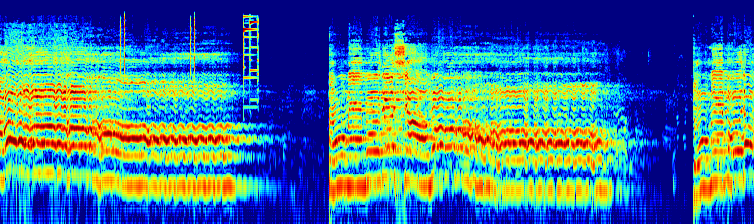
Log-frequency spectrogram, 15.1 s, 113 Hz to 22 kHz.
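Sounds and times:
man singing into a microphone: 0:00.0 - 0:04.8, 0:06.6 - 0:12.4, 0:13.8 - 0:15.0.

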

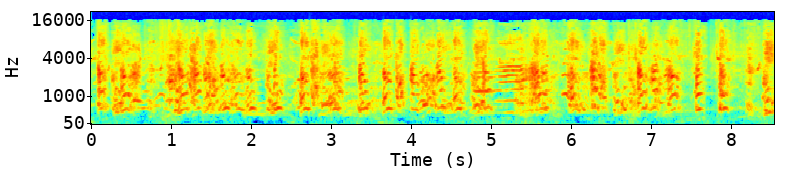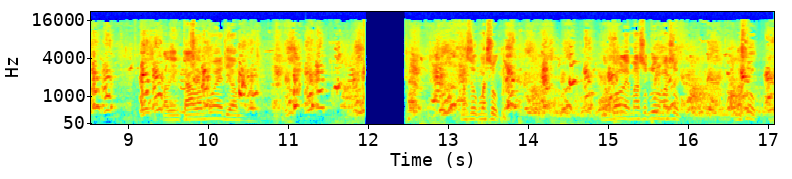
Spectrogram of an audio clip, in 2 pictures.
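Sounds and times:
dogs whining: 0:00.0 - 0:17.0
young dogs yipping and barking: 0:00.0 - 0:17.0.

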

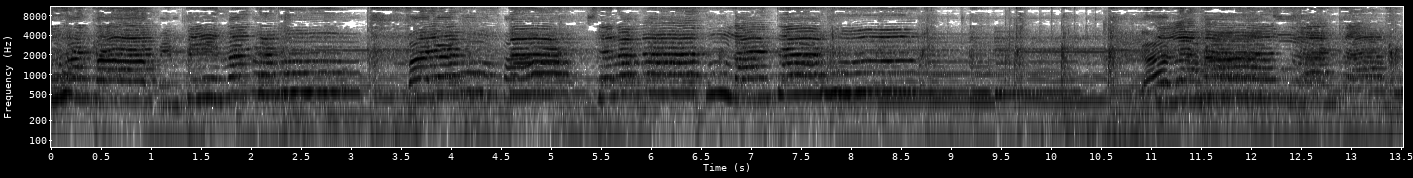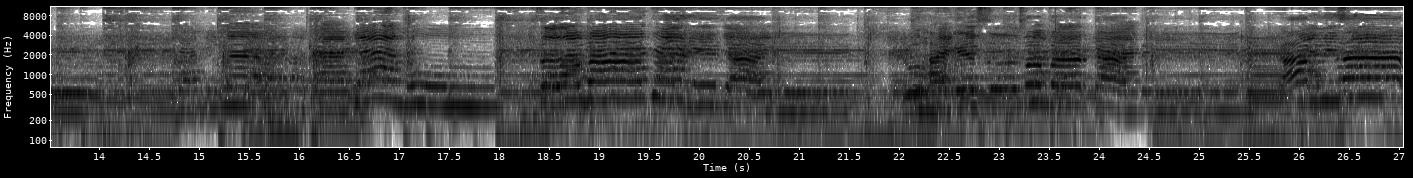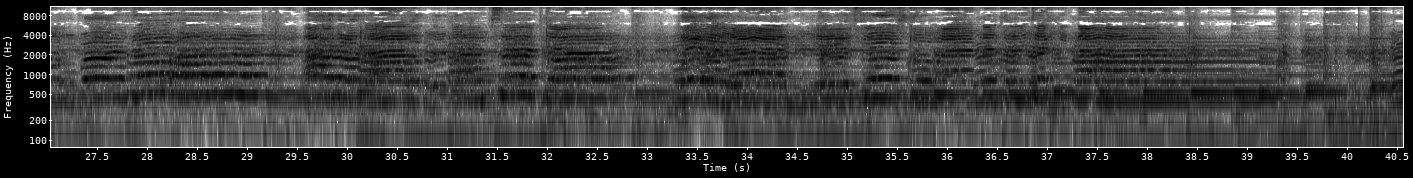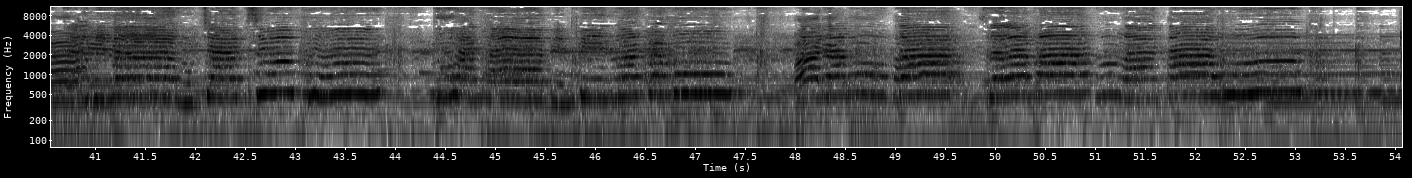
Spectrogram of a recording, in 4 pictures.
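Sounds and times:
children singing together: 0:00.0 - 0:08.7, 0:10.9 - 0:13.7, 0:18.4 - 0:21.0, 0:25.8 - 0:39.0, 0:40.4 - 0:47.4, 0:48.0 - 0:53.4
steady bass line: 0:00.0 - 0:16.5, 0:18.1 - 0:54.0
instrumental accompaniment: 0:00.0 - 0:54.0.

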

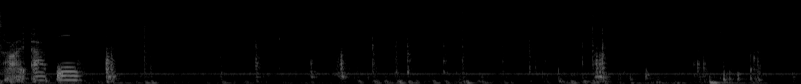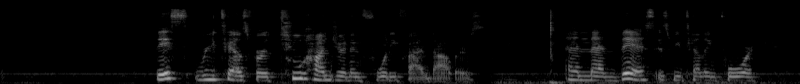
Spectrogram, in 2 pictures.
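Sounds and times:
faint steady hum: 0:00.0 - 0:16.0
keyboard tapping: 0:02.2 - 0:06.5.

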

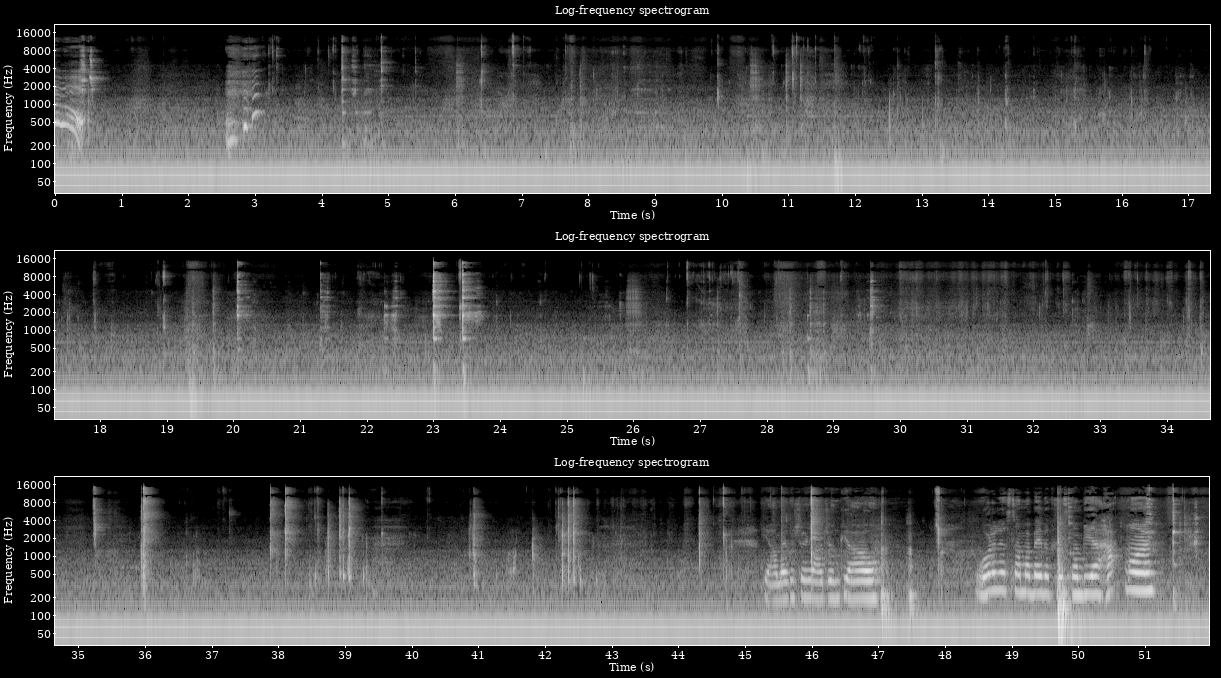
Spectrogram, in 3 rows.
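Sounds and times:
steady low hum: 0:00.0 - 0:51.9
chewing food: 0:09.7 - 0:19.3.

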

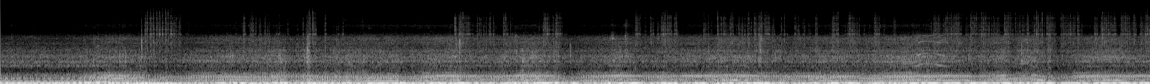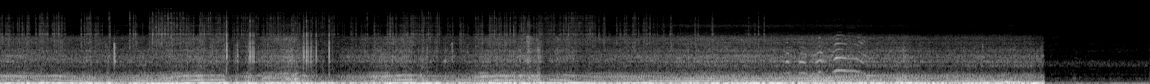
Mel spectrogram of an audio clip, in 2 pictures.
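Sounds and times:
engine revving: 0:00.0 - 0:22.0.

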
